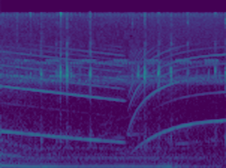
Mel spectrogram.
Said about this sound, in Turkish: Sadece şunun bir sirenini kapay.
